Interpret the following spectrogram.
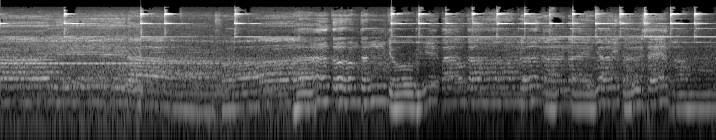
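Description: Buddhist monks chanting together in Vietnamese, part of the pre-meal offering chant. It starts as long, drawn-out melodic phrases and about six seconds in becomes a rhythmic recitation of about two syllables a second.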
